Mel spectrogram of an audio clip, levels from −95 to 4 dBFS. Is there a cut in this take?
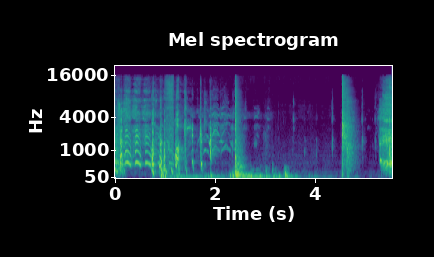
no; 0 cuts

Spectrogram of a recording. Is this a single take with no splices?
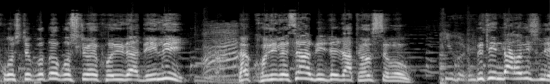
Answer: yes; 0 cuts

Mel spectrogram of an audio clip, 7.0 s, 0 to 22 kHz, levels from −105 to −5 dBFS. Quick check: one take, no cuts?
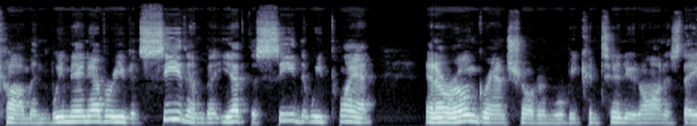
yes; 0 cuts

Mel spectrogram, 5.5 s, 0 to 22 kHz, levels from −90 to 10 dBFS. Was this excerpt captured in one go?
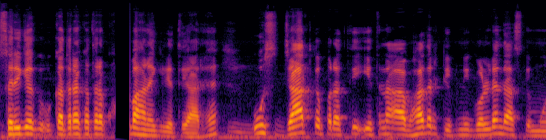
yes; 0 cuts

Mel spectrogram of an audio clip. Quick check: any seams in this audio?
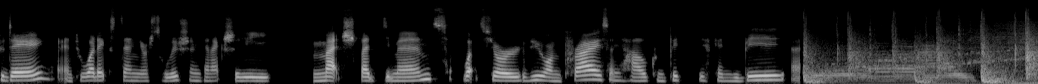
yes; 1 cut; at 7.9 s

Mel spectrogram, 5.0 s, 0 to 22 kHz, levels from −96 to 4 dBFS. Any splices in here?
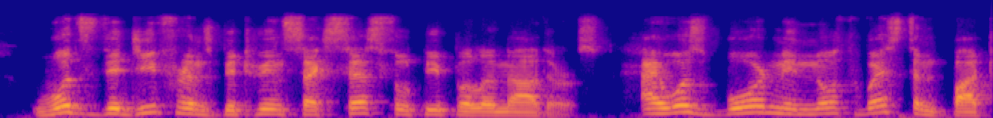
yes; 1 cut; at 3.2 s

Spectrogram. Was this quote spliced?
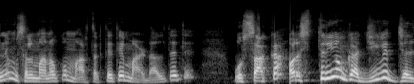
yes; 1 cut; at 2.9 s

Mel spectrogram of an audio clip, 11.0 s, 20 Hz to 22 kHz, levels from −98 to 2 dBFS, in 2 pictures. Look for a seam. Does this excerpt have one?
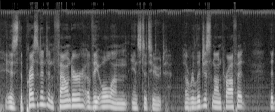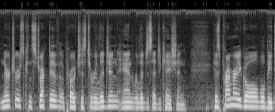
no; 0 cuts

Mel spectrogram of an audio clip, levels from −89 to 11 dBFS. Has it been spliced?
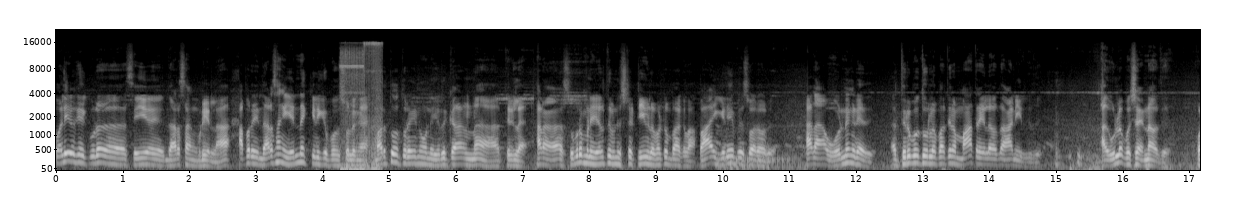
yes; 4 cuts; at 2.6 s, 4.7 s, 7.1 s, 9.6 s

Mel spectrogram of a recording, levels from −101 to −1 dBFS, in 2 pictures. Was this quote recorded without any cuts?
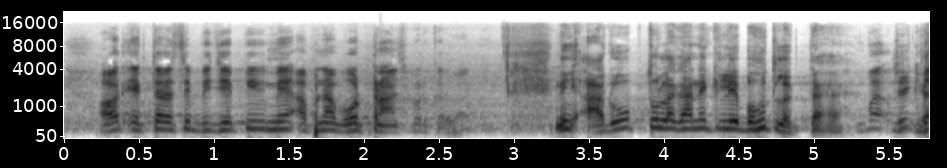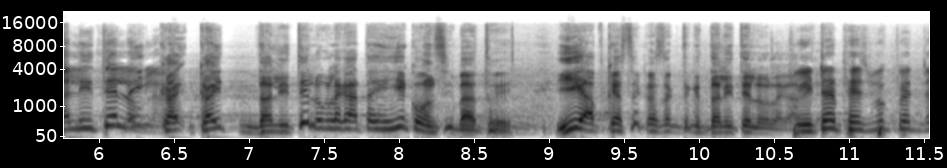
yes; 0 cuts

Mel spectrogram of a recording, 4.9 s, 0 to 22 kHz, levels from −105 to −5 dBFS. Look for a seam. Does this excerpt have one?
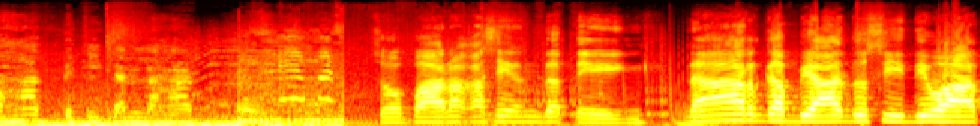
no; 0 cuts

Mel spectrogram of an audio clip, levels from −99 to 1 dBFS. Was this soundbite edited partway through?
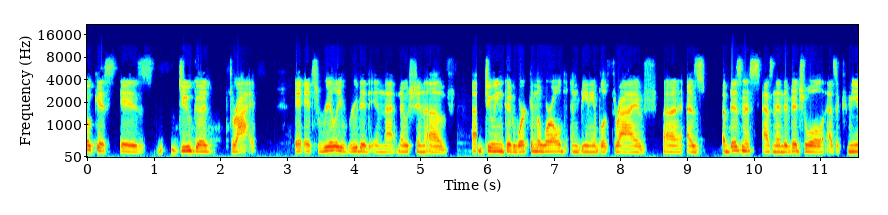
no; 0 cuts

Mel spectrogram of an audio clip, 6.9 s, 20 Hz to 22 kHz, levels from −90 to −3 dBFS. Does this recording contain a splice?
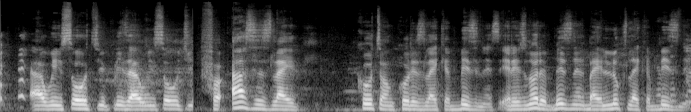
yes; 1 cut; at 1.9 s

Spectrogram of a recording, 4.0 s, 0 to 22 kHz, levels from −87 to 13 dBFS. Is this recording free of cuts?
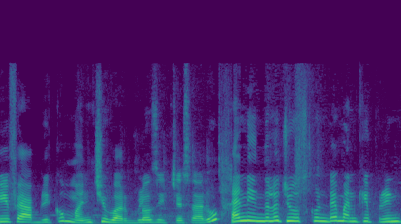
no; 1 cut; at 2.2 s

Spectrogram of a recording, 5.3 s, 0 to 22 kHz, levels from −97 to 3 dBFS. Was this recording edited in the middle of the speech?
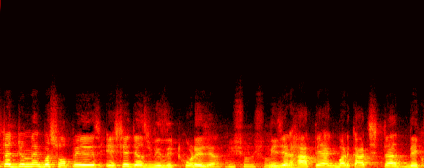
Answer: no; 0 cuts

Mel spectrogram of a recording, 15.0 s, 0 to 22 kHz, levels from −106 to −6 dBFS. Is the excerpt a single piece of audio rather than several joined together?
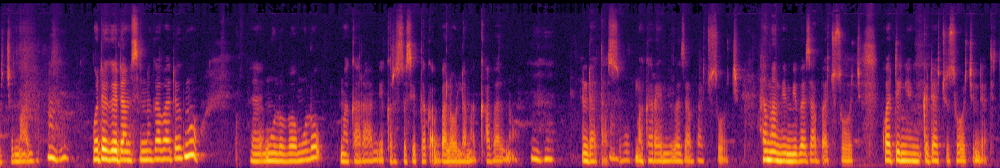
no; 1 cut; at 8.6 s

